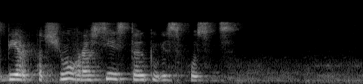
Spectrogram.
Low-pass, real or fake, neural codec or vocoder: 7.2 kHz; fake; codec, 16 kHz, 1.1 kbps, Voila-Tokenizer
